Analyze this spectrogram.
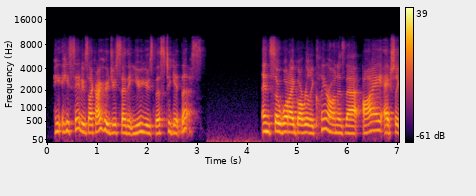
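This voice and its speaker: With a New Zealand accent, a woman speaks at a fairly quick pace in a dark, mellow voice of medium pitch, with ordinary pitch variation, over a quiet background. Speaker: transformative coach. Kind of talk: podcast interview.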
